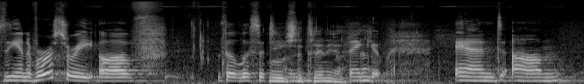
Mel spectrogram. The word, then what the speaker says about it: Lusitania: and it was all I always put an extra syllable in, the Lusitania. Yes. didn't say it right. Lusitania.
